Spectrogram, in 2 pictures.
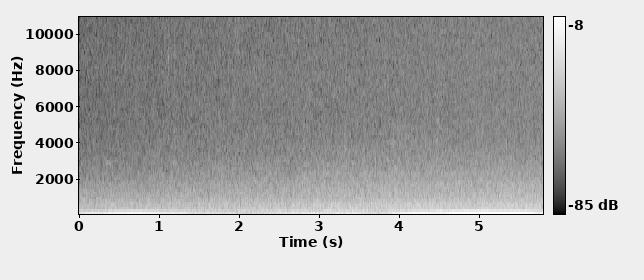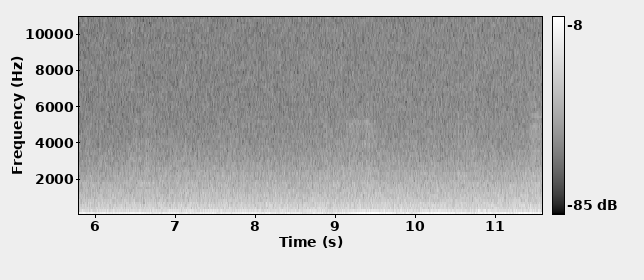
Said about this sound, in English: The sun was setting. It was totally quiet. Eventually, the whisper of a jet aircraft became audible.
